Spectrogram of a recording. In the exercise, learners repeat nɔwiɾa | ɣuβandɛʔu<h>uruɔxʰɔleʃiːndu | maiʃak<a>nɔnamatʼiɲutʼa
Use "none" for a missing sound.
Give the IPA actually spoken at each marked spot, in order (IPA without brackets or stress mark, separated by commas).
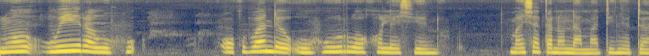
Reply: h, a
